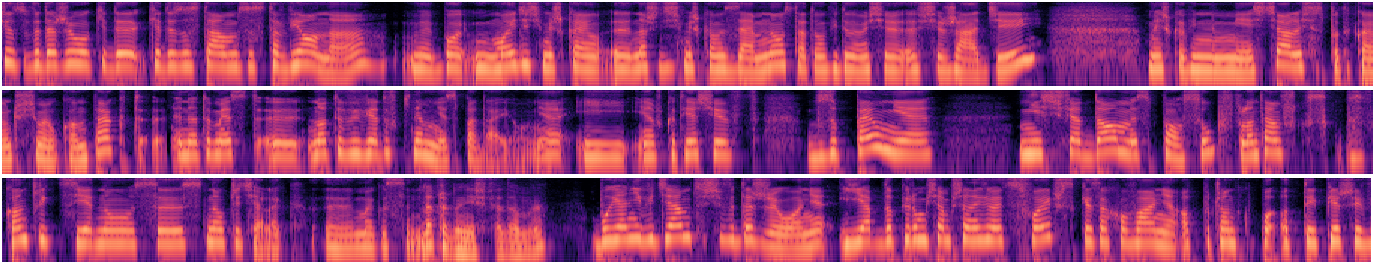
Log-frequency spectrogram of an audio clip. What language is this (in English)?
Polish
